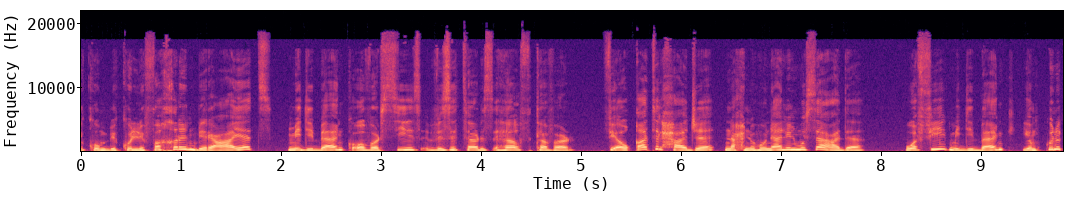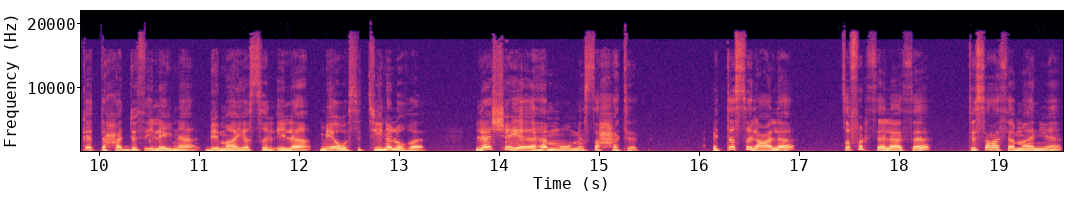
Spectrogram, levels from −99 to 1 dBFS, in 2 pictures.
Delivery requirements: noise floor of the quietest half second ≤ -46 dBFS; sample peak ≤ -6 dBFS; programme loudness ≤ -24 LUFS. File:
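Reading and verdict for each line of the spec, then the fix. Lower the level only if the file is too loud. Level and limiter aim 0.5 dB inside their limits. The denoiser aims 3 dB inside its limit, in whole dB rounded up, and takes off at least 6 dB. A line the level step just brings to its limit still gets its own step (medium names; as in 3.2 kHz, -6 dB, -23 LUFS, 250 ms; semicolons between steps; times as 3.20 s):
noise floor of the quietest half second -51 dBFS: pass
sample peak -4.0 dBFS: fail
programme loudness -14.5 LUFS: fail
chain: trim -10 dB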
